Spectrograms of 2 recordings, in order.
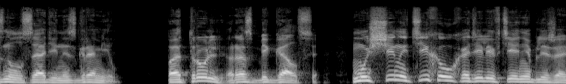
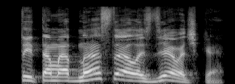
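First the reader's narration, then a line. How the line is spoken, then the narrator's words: Loud question. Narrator (Russian): громко спросил капитан Ганнип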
